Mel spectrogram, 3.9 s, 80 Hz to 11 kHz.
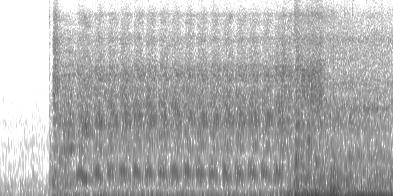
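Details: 2.0 TSI VW Scirocco first start after engine refit following engine knock repair, in park on ramp: starter cranks about four turns a second for two and a half seconds, then the engine catches cleanly and revs are held up.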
